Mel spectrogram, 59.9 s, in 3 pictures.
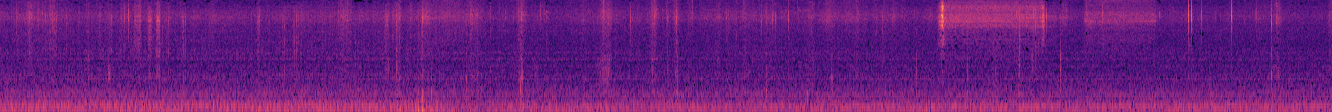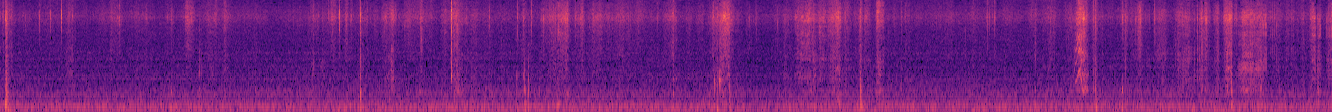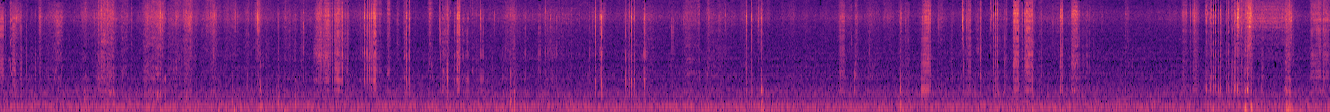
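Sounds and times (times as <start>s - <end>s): car engine running: 0.0s - 59.9s
shoe clicking on pedals: 52.5s - 56.9s.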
